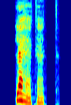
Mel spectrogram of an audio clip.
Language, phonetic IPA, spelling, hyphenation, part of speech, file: Hungarian, [ˈlɛhɛtɛtː], lehetett, le‧he‧tett, verb, Hu-lehetett.ogg
- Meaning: third-person singular indicative past indefinite of lehet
